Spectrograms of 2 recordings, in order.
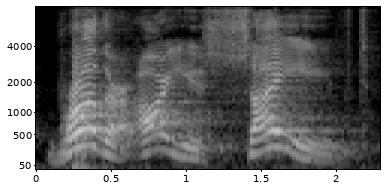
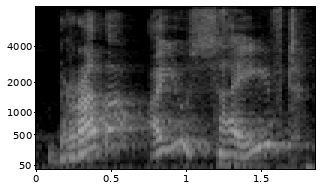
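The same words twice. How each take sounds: First: It is said in an imitated preacher's voice. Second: It is said in the speaker's ordinary voice. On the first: "He said it" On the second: "Only he didn't say it that way"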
